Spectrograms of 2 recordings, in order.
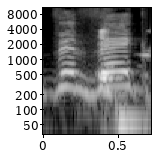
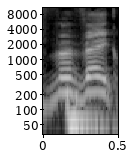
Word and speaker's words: Vivek: It's Vivek, by the way. It rhymes with cake. It's Vivek. I got trained by the Vivekian people. It's Vivek, rhymes with cake.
